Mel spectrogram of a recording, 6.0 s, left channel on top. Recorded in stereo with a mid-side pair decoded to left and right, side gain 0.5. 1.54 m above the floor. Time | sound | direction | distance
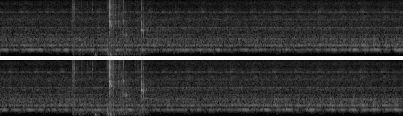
1.1 | a crack | 25° right | 1.2 m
